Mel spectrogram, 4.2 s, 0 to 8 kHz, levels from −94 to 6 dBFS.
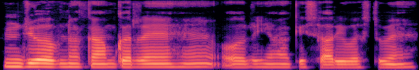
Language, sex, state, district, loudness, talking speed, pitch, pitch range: Hindi, male, Jharkhand, Jamtara, -18 LUFS, 155 wpm, 140 Hz, 135-145 Hz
